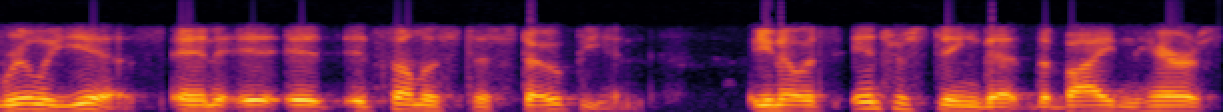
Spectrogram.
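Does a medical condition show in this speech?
No.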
